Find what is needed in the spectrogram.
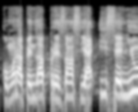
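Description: Only speech: a man talking in quick phrases into a handheld microphone, with short pauses between them and no background music.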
